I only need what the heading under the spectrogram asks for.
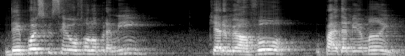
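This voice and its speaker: A man's voice: high voice, brisk. A man, a pastor giving a fervent, repetitive religious testimony and calling listeners his brothers. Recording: echoey room.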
